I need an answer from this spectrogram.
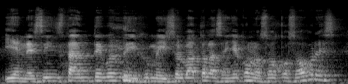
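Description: A man's voice: fairly high pitch, fast talker, echoey room. A man telling a funny party story to friends, acting out the voices of people in it and using heavy slang. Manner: animated, acts out quoted voices, heavy slang. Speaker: podcast host. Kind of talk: casual storytelling among friends.

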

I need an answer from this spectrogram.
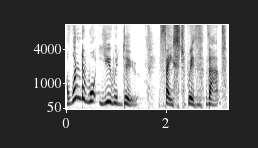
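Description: A woman with a fairly high voice preaches a sermon. She thinks aloud and asks her listeners what they would do. She sometimes stops and starts over her words. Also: big pitch swings, slow, a little mellow, husky. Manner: reflective, asks the listeners questions.

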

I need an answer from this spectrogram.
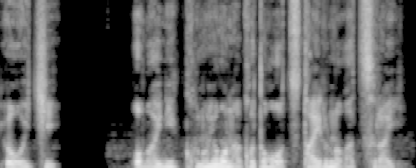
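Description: A man voicing an old baron who is gentle and grieving and speaks in an old-fashioned way. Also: big pitch swings, unhurried, slightly rough, no echo, clean studio sound, heavily acted. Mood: sorrowful. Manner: soft, low, old-fashioned phrasing.

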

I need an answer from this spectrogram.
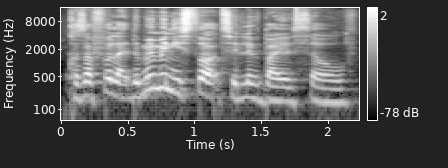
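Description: A woman's voice: fairly low pitch, expressive, fast, dark tone. A young woman with a London accent, speaking earnestly in a casual chat with friends and often checking that they follow. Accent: London English. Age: 20s. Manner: earnest, tag questions.

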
